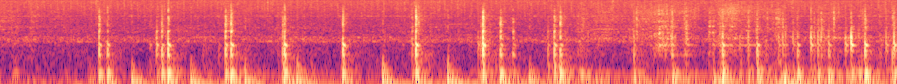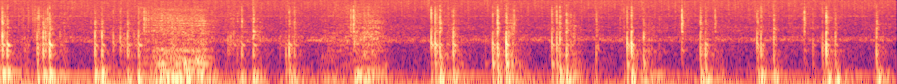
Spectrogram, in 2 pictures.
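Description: Fingertips and nails tap quickly across the snout, head and sides of a solid carved wooden bear statue holding a fish. The result is a steady patter of dull, low knocks with short, bright clicking edges, each tap dying away almost instantly.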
